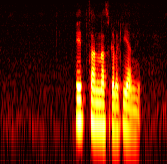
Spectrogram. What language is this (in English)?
Sinhala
